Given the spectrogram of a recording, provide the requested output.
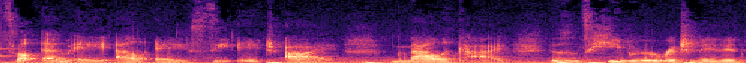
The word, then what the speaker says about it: Malachi: family now for a biblical option i have malachi cell m-a-l-a-c-h-i malachi this is hebrew originated meaning my messenger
